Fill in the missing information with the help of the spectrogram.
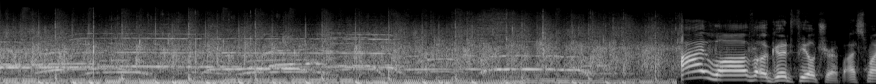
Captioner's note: cheers and applause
